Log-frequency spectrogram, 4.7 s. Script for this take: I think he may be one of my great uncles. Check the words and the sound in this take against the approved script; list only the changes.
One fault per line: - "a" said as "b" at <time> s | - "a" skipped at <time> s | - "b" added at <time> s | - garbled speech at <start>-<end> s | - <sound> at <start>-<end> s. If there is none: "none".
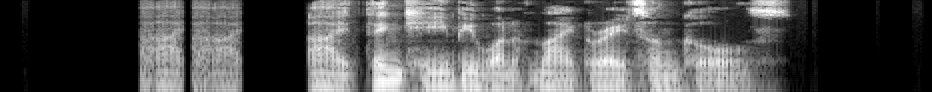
- laugh at 0.7-1.2 s
- "may" skipped at 2.3 s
